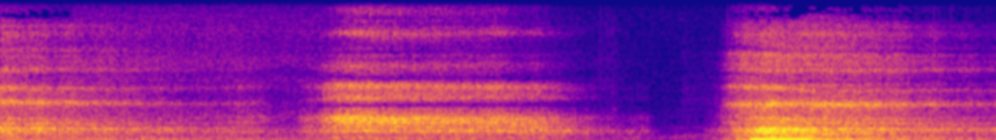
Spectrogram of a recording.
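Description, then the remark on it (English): Slow, deep breaths drawn in and pushed out through the mouth during a breathing meditation, each one a long airy rush with a brief pause between, fairly quiet with no talking. “So breath in through the mouth and out through the mouth.”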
